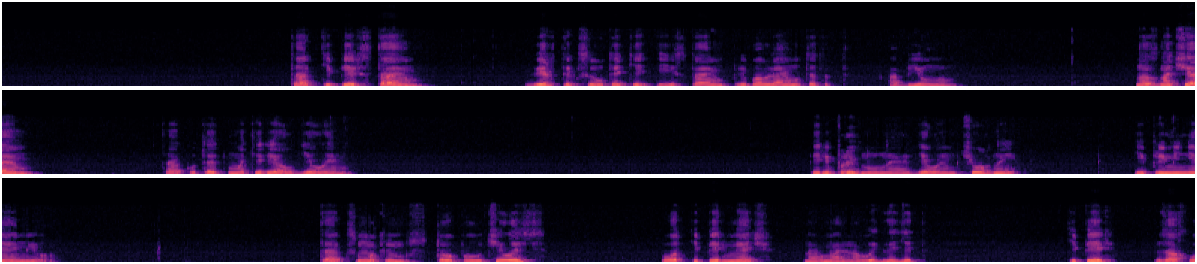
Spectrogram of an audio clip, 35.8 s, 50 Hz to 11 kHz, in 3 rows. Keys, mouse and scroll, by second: 1.7 scroll up 1, 4.5 click, 15.2 click, 23.5 click, 29.5 click, 32.8 click.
